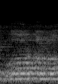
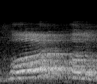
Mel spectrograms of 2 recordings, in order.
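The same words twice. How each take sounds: First: Said in the usual way. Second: ভোর hit louder, with a long drawn o; ভোর said with force and a lengthened vowel; stress on ভোর. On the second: Shown as a demonstration. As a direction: lean hard on ভোর, stretching its o. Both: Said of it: "জোর দিয়ে বলি".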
